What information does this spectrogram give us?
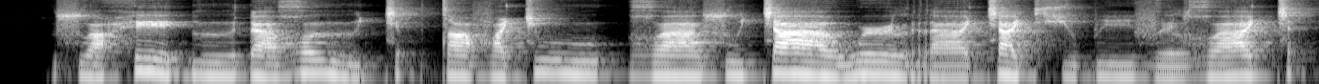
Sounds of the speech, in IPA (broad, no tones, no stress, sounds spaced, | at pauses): sʷ ɑ h e ɠ ɯː ɗ a ʁʷ ɯː c | t ɑ v ɑ c u | ʁʷ aː sʷ ɯ c aː w ə˞ l r aː c a c ç ɯ p iː v ɘ l ʁʷ a c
